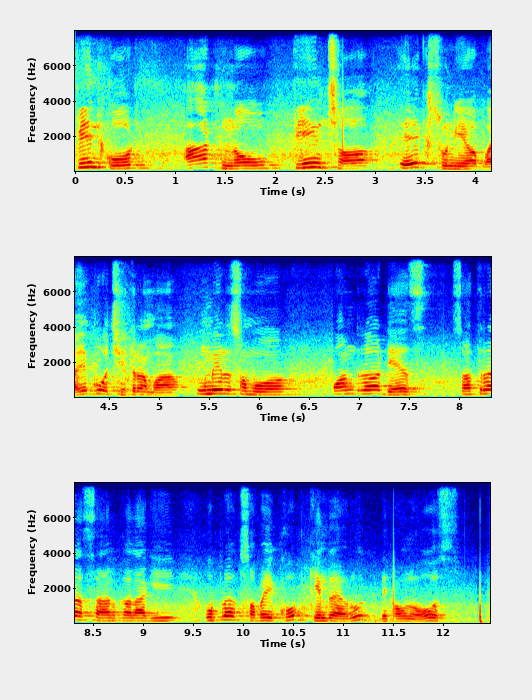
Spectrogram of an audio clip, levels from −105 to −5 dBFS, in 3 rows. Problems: background sounds at intervals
